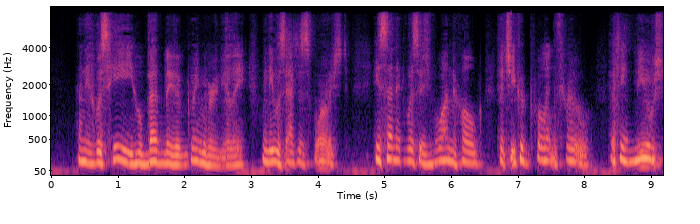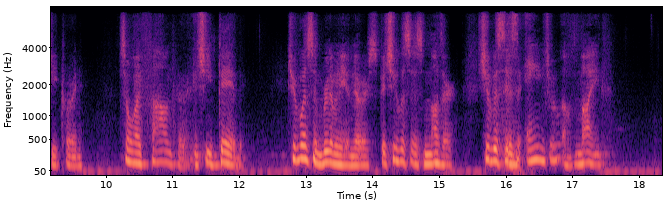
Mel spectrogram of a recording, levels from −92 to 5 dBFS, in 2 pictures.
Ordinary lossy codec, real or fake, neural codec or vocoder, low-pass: AAC, 32 kbps; fake; codec, 16 kHz, 0.5 kbps, X-Codec, HuBERT features, trained on general audio; 7.2 kHz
